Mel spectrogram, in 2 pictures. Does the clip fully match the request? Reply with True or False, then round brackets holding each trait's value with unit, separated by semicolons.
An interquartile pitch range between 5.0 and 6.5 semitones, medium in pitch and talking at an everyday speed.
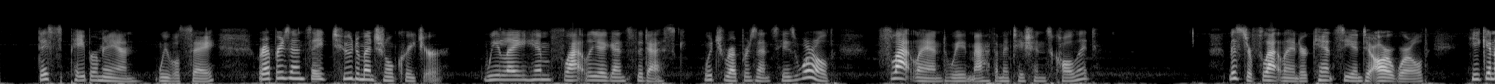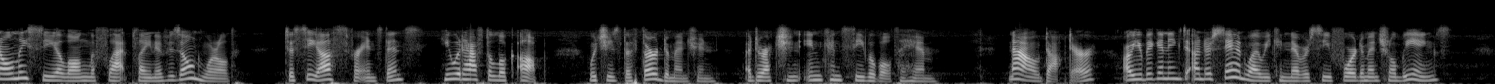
True (5.4 semitones; 180 Hz; 165 wpm)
